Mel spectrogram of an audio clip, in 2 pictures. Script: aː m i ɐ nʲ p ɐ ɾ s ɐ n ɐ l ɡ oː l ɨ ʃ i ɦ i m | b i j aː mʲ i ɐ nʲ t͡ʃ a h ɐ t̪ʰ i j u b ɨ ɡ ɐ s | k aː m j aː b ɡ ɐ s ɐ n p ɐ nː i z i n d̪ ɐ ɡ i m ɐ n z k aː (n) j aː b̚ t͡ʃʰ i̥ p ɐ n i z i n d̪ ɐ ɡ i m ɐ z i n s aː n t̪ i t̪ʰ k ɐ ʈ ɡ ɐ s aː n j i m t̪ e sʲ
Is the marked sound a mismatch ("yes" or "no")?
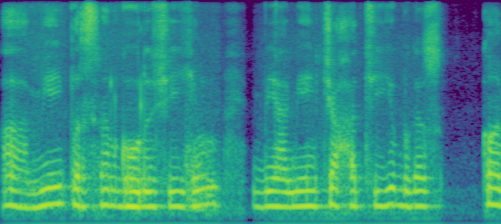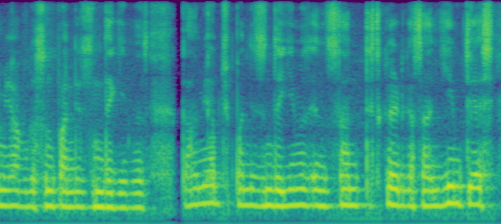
yes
